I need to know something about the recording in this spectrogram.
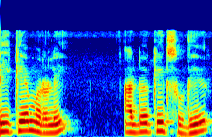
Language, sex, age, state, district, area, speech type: Malayalam, female, 60+, Kerala, Thiruvananthapuram, rural, spontaneous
